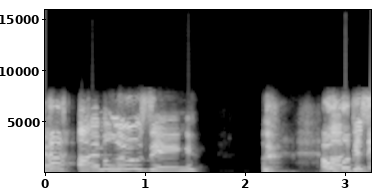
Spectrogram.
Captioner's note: laugh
